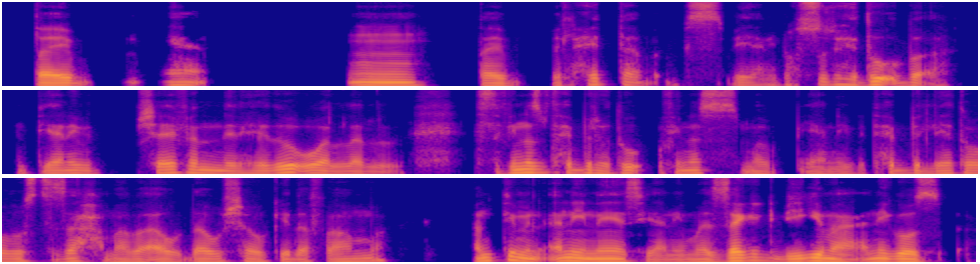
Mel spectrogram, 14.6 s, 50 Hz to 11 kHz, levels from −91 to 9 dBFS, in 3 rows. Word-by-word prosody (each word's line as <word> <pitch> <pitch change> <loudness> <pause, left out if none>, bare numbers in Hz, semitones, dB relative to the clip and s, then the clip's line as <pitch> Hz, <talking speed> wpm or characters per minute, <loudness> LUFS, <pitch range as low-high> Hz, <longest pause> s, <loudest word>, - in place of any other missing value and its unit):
طيب، 100 -2 +6 0.2
م - - -14
يعن 110 -1 -2 0.7
إمم، 105 -1 +4 0.3
طيب 95 -2 0 0.2
الحِتّة 110 +1 -5 0.2
بس - - -1
ب - - -14
يعني 100 -1 -7
بخصوص 120 -1 -3
الهدوء 115 +2 +3
بَقى، - - -4 0.2
أنتِ - - -15
يعني 105 0 0
ب - - -18 0.2
شايفة 120 +1 +1
إن 105 -3 0
الهدوء 100 +7 +3
والّا 90 -4 +1
ال 80 -4 -9 0.4
أصل - - -4
في - - 0
ناس 125 0 +5
بتحب 115 -3 -4
الهدوء، 95 -5 -1
وفي 95 - -7
ناس 105 +1 -1
ما 90 - -5
ب 85 - -9
يعني 85 -1 -8
بتحب 100 +4 -7
اللي 100 -1 -2
هي 100 - 0
تقعد 100 0 -2
وسط 95 -2 -2
زحمة 95 -1 -3
بَقى 95 0 +1
ودوشة 95 +1 -1
وكده، 85 -1 -3
فاهمة؟ 95 +4 -4 0.4
فأنتِ 115 +3 +1
من 105 -4 +3
أنهي 115 0 +6
ناس؟ 100 -2 +4
يعني 85 0 -4
مزاجِك 105 +8 +4
بييجي 100 +5 +5
مع 90 -4 +3
أنهي 100 +2 +3
جزء؟ 95 -3 +4
100 Hz, 205 wpm, -25 LUFS, 90-110 Hz, 0.7 s, طيب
